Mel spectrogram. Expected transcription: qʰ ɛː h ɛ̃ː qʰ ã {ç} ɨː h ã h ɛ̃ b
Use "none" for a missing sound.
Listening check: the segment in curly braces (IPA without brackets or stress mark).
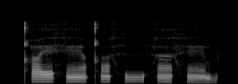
h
